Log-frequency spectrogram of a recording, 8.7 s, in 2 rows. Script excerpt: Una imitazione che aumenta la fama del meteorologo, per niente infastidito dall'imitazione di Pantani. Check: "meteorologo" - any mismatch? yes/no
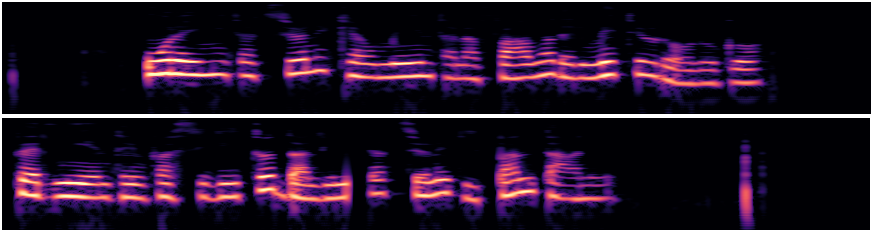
no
